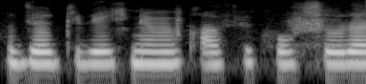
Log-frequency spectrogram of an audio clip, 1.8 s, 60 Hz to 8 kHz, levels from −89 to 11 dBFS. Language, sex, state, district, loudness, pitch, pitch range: Hindi, female, Bihar, Samastipur, -21 LUFS, 195 Hz, 195-200 Hz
